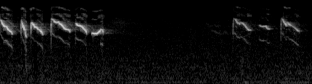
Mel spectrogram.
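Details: Brief rolling song from an oriental white-eye aimed at rival birds: a one-second flurry of loud, high, falling chirps, a silent gap, then three softer high notes.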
